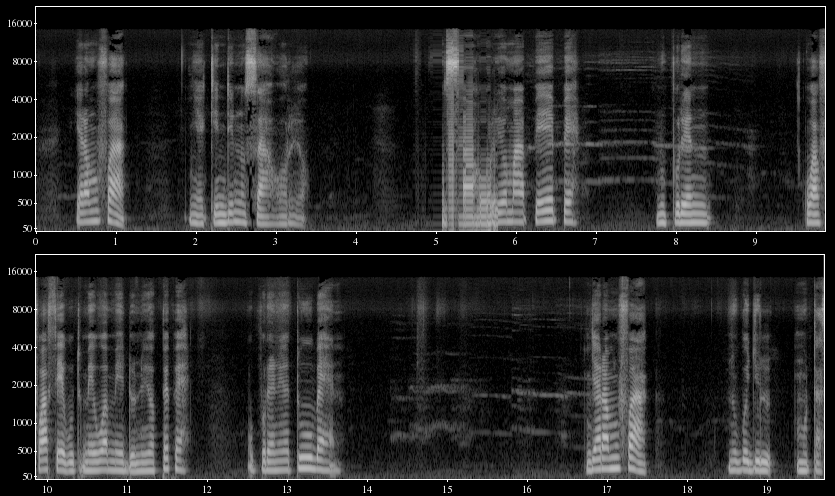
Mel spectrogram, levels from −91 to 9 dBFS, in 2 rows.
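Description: From 4.72 to 5.78 s, just before "yo ma", the speech turns into a rigid, metallic buzz near 133 Hz. This is robotic sound from repeated short buffers. The likely cause is roughly 7.5 ms of audio being repeated in place of most incoming audio.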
